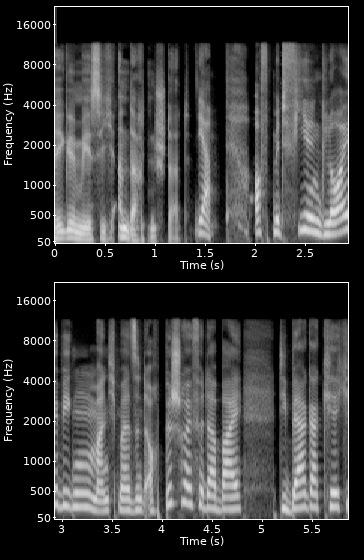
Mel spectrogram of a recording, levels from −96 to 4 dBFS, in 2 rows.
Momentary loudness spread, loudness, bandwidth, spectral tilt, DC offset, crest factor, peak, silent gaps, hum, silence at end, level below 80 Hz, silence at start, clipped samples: 10 LU; -17 LUFS; 12 kHz; -4.5 dB/octave; under 0.1%; 16 dB; 0 dBFS; none; none; 0 s; -48 dBFS; 0 s; under 0.1%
